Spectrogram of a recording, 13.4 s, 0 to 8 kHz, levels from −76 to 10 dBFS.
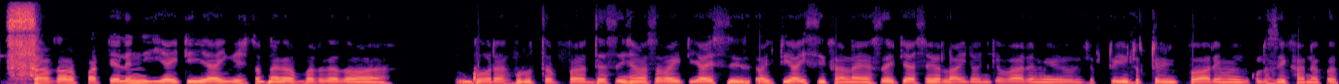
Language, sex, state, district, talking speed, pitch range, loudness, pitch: Bhojpuri, male, Uttar Pradesh, Gorakhpur, 75 wpm, 125-140 Hz, -14 LUFS, 130 Hz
